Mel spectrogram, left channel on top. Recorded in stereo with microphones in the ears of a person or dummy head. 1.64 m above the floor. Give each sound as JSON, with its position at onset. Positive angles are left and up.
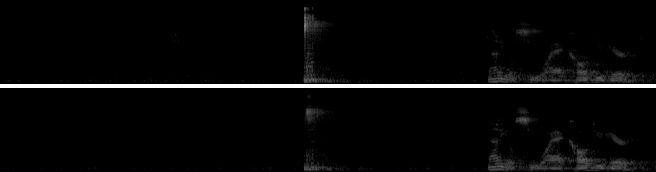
{"t": 3.0, "sound": "dripping", "side_deg": 60, "distance_m": 1.3}
{"t": 4.9, "sound": "a man speaking", "side_deg": -20, "distance_m": 1.1}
